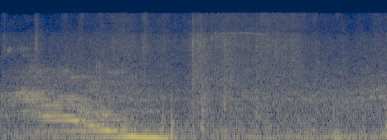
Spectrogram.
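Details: A male tiger at Ranthambore National Park calls to a female for mating, giving one low, drawn-out moaning roar that slides downward in pitch, followed by near silence.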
